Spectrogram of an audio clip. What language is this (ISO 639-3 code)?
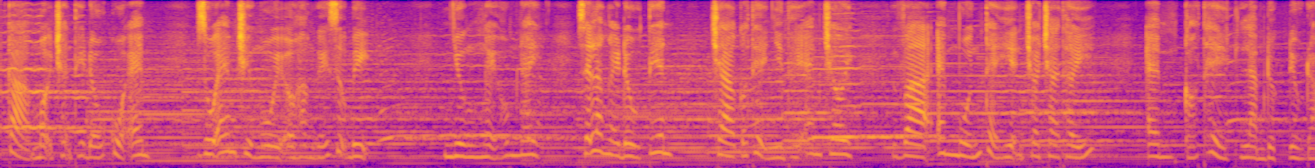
vie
